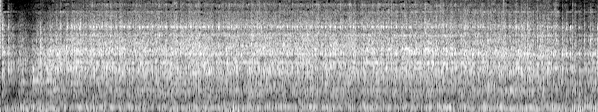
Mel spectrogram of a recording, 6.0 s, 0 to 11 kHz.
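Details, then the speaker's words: Lagun F 1250 milling machine gearbox run briefly for demonstration with gears shifted by fork to high speed: loud steady gear whir with hissy mesh sound, even throughout; gearbox turning normally in high gear. "then there we are going to achieve a high speed when we turn it on"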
